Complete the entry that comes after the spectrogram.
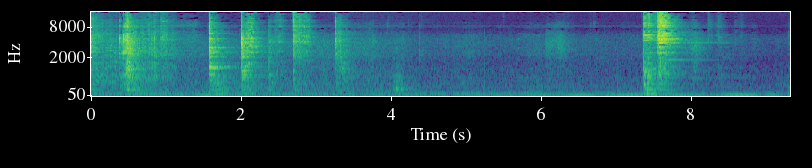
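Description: A lid set on a pot of chicken pulao made with Gobindobhog rice: a few sharp metallic clinks and clatters close by, a final loud clank near the end, over a low background hum.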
